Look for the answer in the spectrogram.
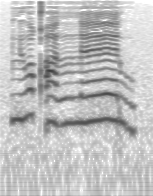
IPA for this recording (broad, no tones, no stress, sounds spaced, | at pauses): lʲ o qʼ a lː ɛː ɾ u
